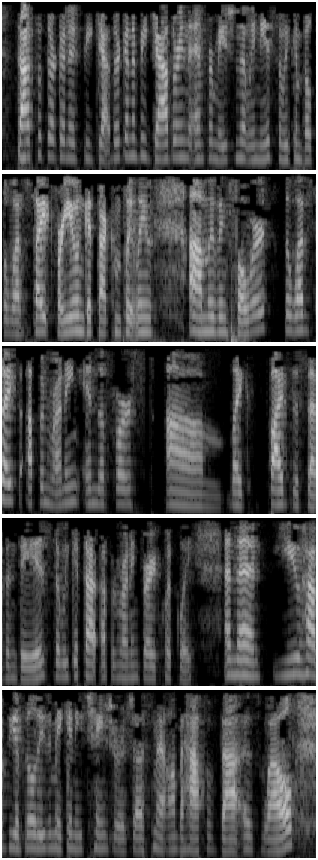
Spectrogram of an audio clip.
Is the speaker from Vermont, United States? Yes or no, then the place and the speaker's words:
no; Mobile, Alabama, United States; now in Huntington Beach, United States; I'm not. I'm from Mobile, Alabama.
